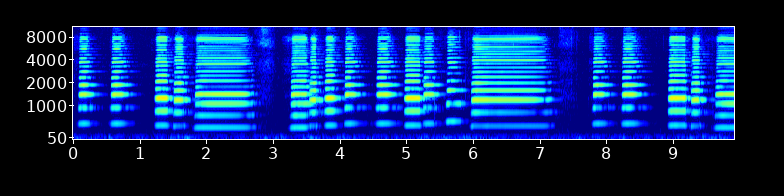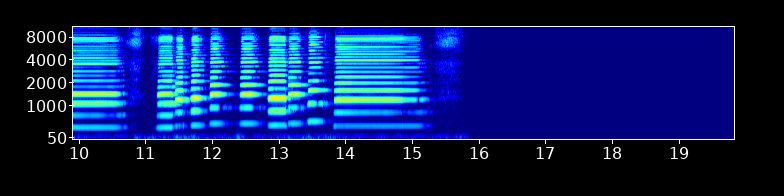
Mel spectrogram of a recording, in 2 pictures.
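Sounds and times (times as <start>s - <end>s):
melodica: 0.0s - 15.6s.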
